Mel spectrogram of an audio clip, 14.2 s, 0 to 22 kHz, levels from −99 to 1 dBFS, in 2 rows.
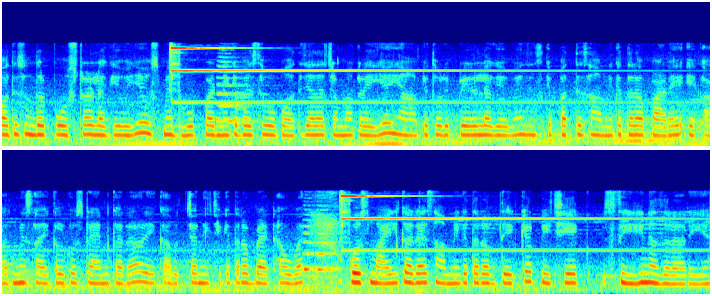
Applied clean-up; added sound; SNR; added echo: none; Bell; 2 dB; none.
